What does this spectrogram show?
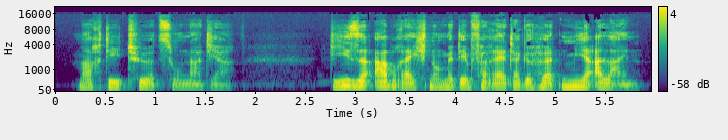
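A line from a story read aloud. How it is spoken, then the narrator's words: Very calm. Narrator (German): sprach ganz ruhig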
